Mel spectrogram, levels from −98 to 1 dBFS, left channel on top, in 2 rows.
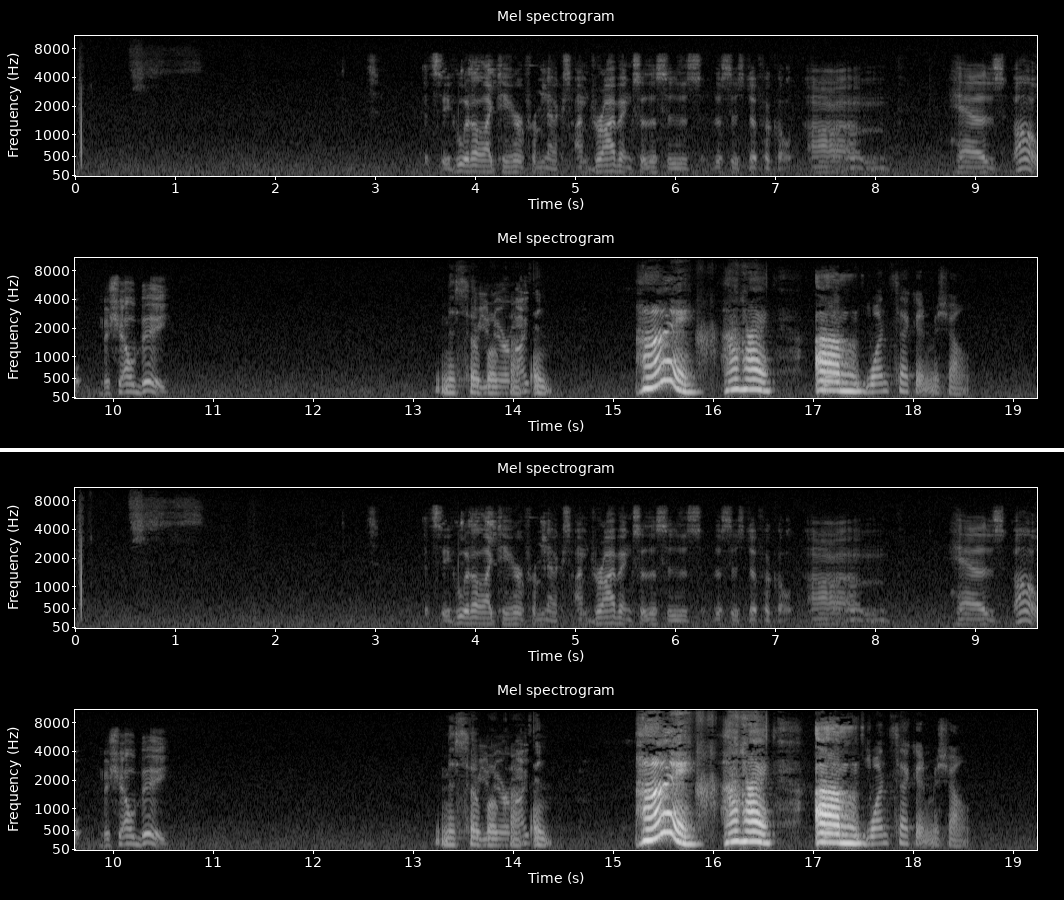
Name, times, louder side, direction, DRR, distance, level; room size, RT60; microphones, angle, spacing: voice 1, 0.6-1.3 13.2-14.4 17.1-18.6, right 1 dB, 30° right, 6.2 m, -42 dB
voice 2, 3.5-8.2 8.8-10.6 13.6-14.2, left 1 dB, 10° left, 3.6 m, -47 dB
voice 3, 15.2-16.6 17.0-17.5, right 6 dB, 75° right, 0.4 m, -21 dB
head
